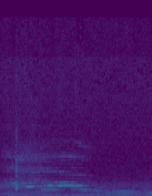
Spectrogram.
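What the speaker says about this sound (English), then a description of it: "my cat's going crazy" A house cat gives one drawn-out, wavering meow, close and fairly clear, over a faint background hum.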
